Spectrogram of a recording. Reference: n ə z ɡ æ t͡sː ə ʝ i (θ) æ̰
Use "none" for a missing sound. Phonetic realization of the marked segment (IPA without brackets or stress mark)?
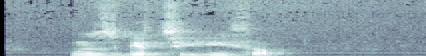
θ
